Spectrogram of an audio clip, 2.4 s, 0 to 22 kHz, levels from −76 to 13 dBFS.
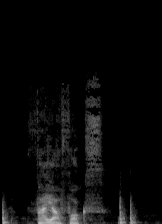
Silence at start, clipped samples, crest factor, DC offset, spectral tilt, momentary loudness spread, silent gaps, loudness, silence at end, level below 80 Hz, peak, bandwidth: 0.05 s; under 0.1%; 18 dB; under 0.1%; -7 dB/octave; 18 LU; none; -19 LUFS; 0.4 s; -48 dBFS; -2 dBFS; 14.5 kHz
